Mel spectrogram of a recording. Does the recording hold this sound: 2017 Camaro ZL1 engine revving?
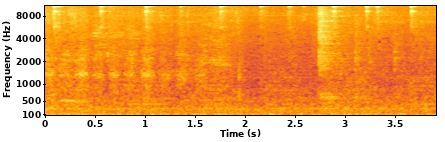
no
